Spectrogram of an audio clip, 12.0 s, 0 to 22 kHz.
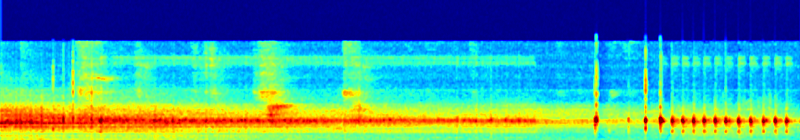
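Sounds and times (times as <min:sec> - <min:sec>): train wheels on rails: 0:00.0 - 0:12.0.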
